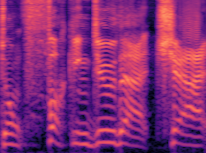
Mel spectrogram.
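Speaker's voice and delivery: high-pitched mock scolding tone.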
